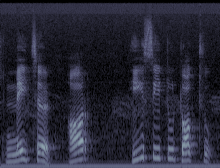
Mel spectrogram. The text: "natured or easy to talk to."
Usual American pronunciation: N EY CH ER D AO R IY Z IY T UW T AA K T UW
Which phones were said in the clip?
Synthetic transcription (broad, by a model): N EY CH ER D AO R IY S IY T UW T AA K T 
